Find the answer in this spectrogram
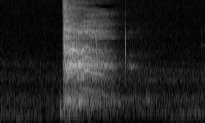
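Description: A woman's single short, breathy vocal burst, about half a second long, starting just over half a second in, followed by a faint click.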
